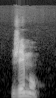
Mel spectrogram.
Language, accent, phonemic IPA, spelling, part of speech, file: French, France, /ʒe.mo/, Gémeaux, proper noun, LL-Q150 (fra)-Gémeaux.wav
- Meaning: 1. Gemini (constellation) 2. Gemini (star sign)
